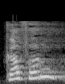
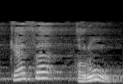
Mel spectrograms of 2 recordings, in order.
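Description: First: كفروا raised and heavy; wrong reading. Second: كفروا slow with a light ك and ف; correct reading. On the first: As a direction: voice the faulty كفروا. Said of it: "خطأ". (كفروا بنطق خاطئ) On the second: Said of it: "كل كاف في القرآن ك". (كفروا مرققة ببطء) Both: Shown as a demonstration.

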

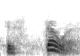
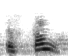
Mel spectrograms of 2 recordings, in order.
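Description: First: استوى with a thin front ت, lower and softer; light ت. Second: استو with a thick, emphatic ت like ط; wrong heavy ت. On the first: Teacher shows the correct sound, استوى with light ت. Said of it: "زي استوى". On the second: Teacher shows the mistake, استو with heavy ط-like ت. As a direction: say استو too heavy, backed and dark. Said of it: "شوف، استو غلط". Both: Shown as a demonstration.

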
